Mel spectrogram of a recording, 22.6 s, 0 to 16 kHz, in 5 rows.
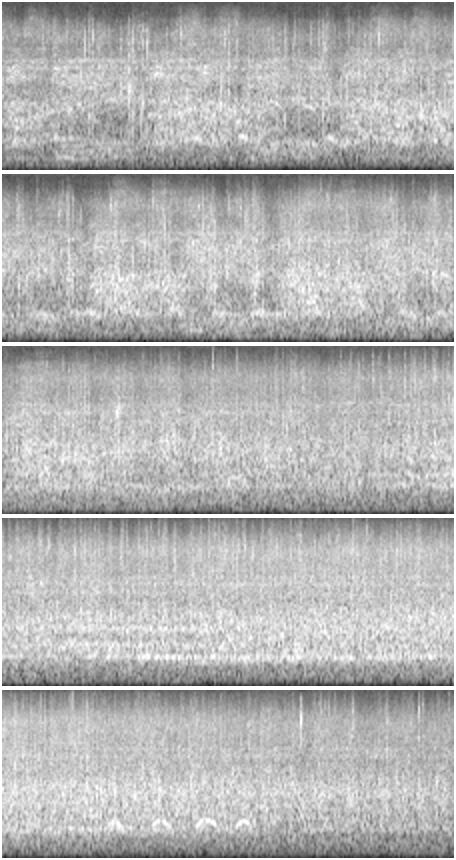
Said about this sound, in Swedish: Men någonting hände den där kvällen 1985. Efter den inledande sovjetiska fanfaren hörs publiken skandera Geismas Pils Mednis, Geismas Pils Mednis.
